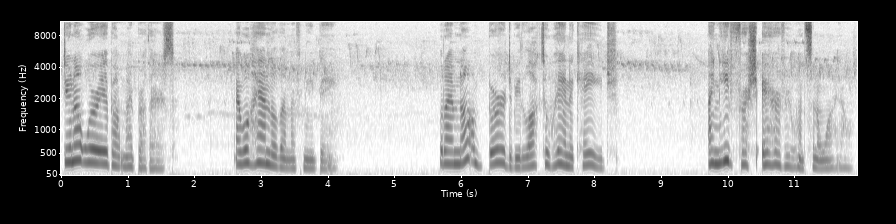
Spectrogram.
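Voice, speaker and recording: High-voiced gentle young noblewoman, acted by a woman. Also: animated, moderate pace, pauses often, lightly acted. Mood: wistful, resigned. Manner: formal speech with few contractions. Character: sheltered young noblewoman ward, gentle, wistful, quietly willful. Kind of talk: fantasy audio roleplay acting, addressed to the listener.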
